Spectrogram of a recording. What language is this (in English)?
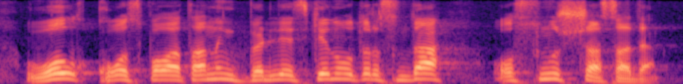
Kazakh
